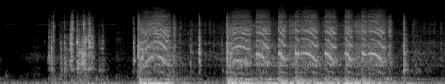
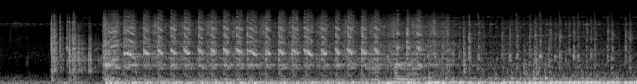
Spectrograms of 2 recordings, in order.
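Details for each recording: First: Old Toyota truck sitting 26 years, spark plug wires off: two bursts of cranking, engine spinning freely with starter whir and no firing, as expected without spark; distributor previously swapped, timing may need adjusting. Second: Old Toyota truck sitting 26 years, after replacing the suspected bad coil and fixing a ground, carbureted: cranks a second, fires and settles into a steady, somewhat uneven low idle; engine starts and runs.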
